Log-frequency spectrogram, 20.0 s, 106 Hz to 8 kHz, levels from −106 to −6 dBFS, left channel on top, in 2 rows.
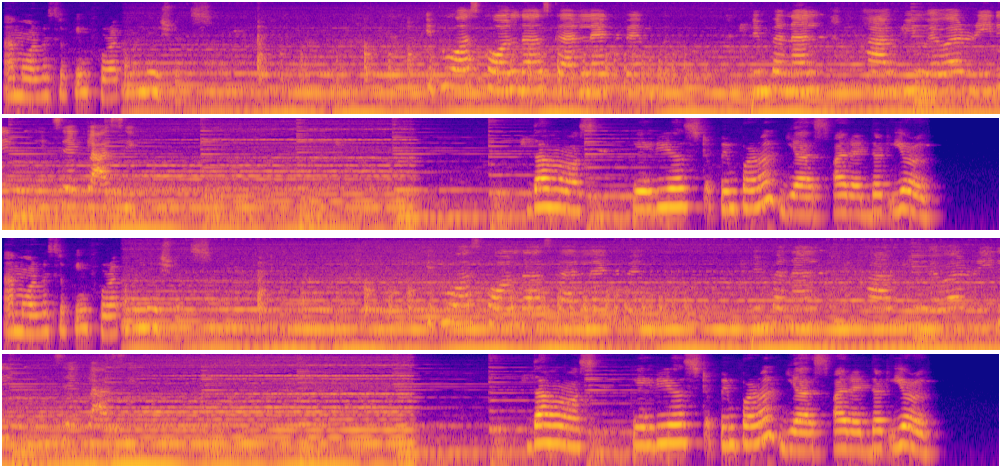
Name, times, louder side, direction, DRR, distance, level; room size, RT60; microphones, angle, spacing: voice 1, 0.0-2.1 15.2-15.9 16.3-19.3, equal, 10° right, 0.3 m, -26 dB
sound 1, 1.2-14.1, right 3 dB, 50° right, 0.7 m, -29 dB
sound 2, 2.3-7.5, right 1 dB, 45° left, 1.3 m, -39 dB
voice 2, 4.2-6.9 7.5-10.1 10.4-11.3, left 4 dB, 80° left, 0.7 m, -30 dB
sound 3, 9.1-16.8, left 2 dB, 25° left, 1.0 m, -38 dB
3.8 x 2.9 x 3.0 m
head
